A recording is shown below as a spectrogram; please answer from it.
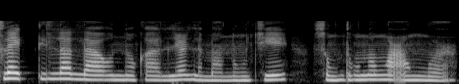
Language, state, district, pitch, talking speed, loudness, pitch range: Ao, Nagaland, Kohima, 210 Hz, 115 wpm, -19 LUFS, 200-220 Hz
